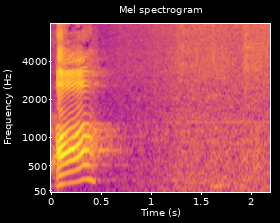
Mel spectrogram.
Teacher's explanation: For o, your tongue moves back, you round the lips.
